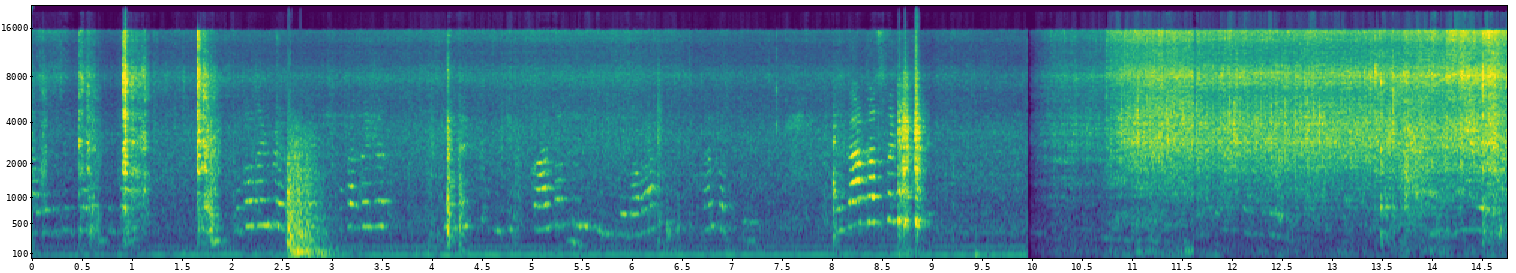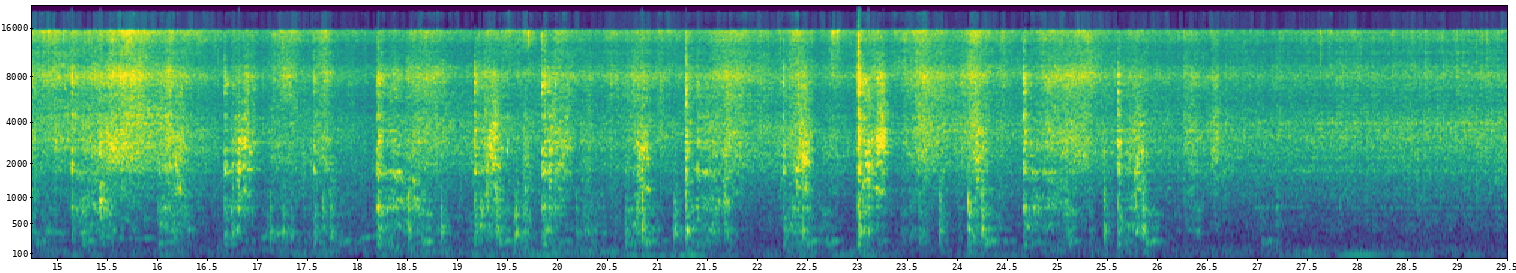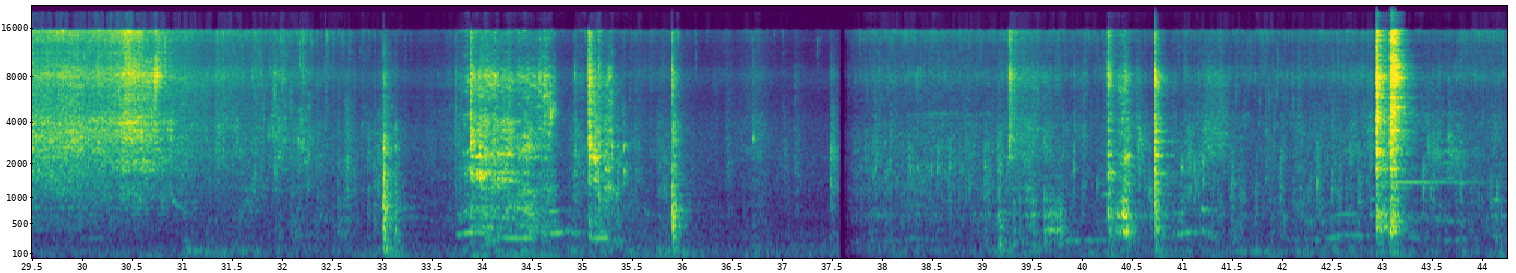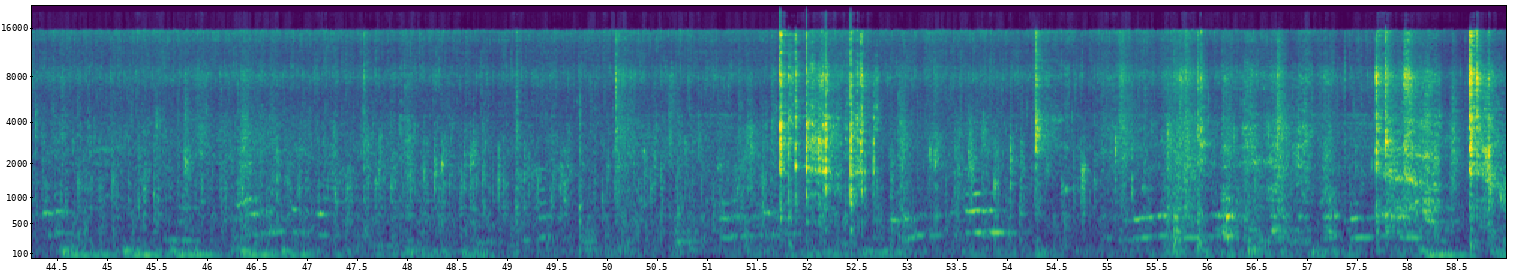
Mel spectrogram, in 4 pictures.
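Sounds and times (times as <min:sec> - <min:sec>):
spatula scraping a pan: 0:00.0 - 0:02.3, 0:13.4 - 0:27.3, 0:33.7 - 0:36.0, 0:39.2 - 0:41.6, 0:51.3 - 0:58.9
food sizzling in a pan: 0:00.0 - 0:36.1, 0:37.6 - 0:58.9.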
